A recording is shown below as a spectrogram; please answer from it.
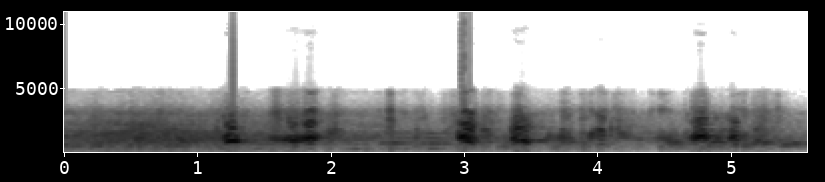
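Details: Presa Canario, a protection dog, in attack training: harsh, gruff barks arrive in three irregular clusters, each a quick double or triple burst, over a steady muffled background hum.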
